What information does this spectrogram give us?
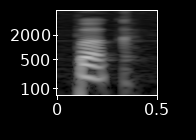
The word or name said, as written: book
